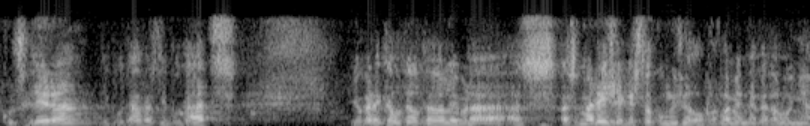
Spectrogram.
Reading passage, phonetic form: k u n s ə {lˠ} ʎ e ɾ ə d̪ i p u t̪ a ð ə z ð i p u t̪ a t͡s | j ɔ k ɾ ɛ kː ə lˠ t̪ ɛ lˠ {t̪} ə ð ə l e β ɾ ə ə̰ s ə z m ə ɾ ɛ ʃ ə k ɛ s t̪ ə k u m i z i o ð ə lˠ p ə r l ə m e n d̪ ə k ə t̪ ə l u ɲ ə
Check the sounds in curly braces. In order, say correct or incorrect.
incorrect: none, correct

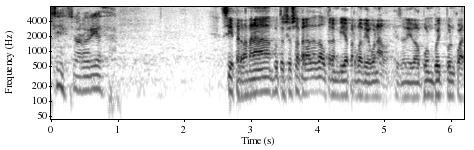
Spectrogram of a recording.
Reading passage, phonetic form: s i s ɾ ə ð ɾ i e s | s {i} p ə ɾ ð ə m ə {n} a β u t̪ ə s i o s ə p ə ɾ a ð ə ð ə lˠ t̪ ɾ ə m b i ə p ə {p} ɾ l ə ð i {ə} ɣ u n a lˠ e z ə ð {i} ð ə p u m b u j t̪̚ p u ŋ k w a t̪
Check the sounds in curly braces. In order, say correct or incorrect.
correct, correct, incorrect: none, correct, correct

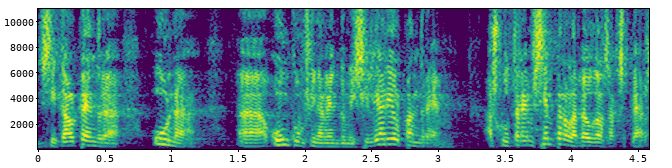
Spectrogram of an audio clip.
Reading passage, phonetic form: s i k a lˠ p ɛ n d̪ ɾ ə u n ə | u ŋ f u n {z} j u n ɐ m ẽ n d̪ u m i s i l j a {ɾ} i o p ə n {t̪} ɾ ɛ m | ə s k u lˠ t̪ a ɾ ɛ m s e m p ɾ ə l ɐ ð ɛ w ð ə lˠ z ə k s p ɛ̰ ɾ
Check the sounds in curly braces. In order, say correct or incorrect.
incorrect: s, correct, incorrect: d̪

